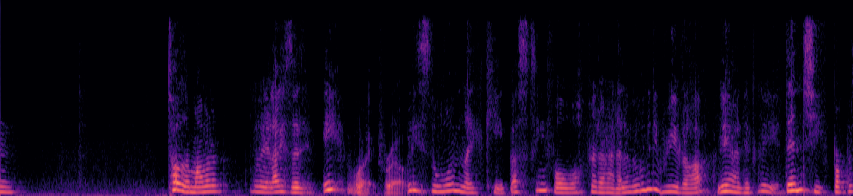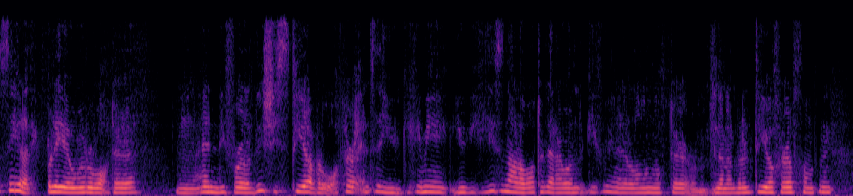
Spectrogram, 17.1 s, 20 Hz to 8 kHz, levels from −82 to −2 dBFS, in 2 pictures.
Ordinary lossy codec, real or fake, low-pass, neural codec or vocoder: none; fake; 7.2 kHz; codec, 16 kHz in and 24 kHz out, 0.4 kbps, LongCat-Audio-Codec, fine tuned four codebook decoder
